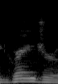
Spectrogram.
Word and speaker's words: Grange: The Grange political activism resulted in a flurry of legislation became known as the Granger Laws. Granger. Yeah, okay, I've been pronouncing it wrong. It's Grange.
